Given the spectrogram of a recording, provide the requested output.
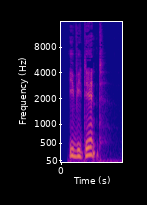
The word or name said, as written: evident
